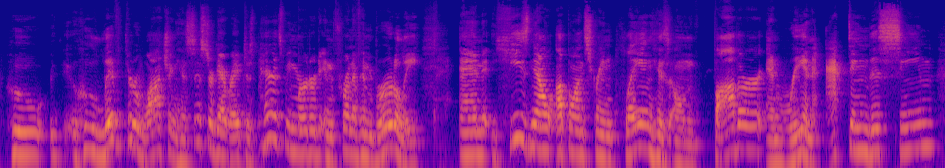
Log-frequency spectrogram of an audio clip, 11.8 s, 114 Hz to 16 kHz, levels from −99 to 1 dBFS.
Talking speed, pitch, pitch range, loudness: 160 wpm, 170 Hz, 145-195 Hz, -39 LUFS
